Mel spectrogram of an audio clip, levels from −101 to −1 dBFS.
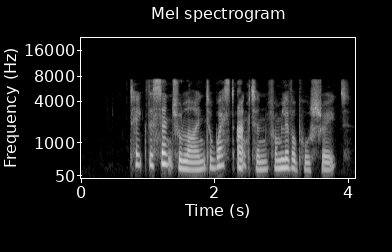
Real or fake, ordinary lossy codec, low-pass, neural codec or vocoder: real; none; 7.2 kHz; none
